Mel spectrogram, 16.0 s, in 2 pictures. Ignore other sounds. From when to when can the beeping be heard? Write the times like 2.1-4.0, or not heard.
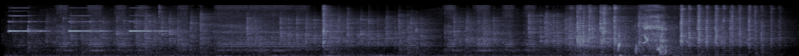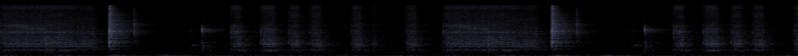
0.1-1.6.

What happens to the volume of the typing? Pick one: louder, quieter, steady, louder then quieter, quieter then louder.
louder.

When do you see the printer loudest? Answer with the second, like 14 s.
3 s.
